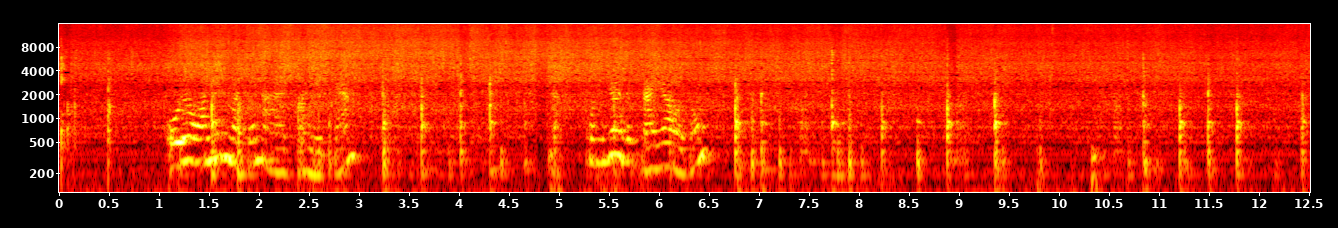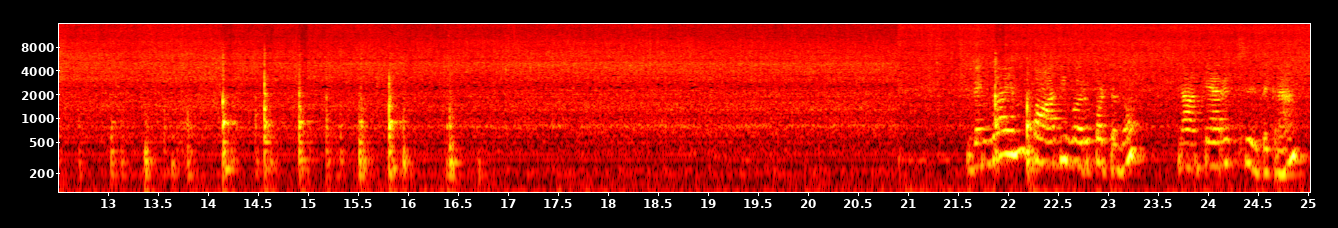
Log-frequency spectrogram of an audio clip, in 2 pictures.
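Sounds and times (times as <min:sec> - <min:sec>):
onion sizzling in hot oil: 0:00.0 - 0:25.0
wooden spatula scraping pan: 0:01.3 - 0:16.8.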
